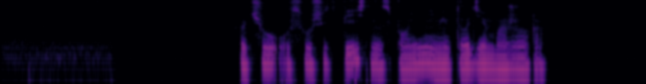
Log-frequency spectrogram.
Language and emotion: Russian, neutral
